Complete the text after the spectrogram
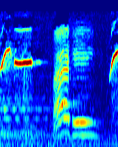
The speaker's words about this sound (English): Ain't no use whistling around here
